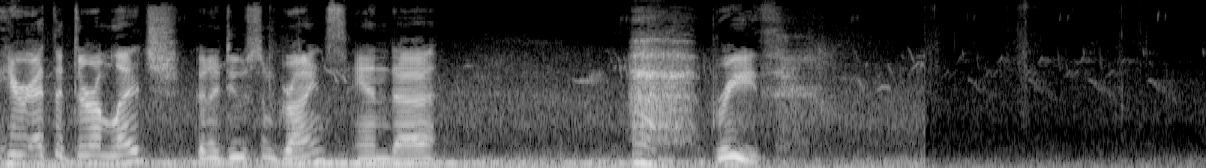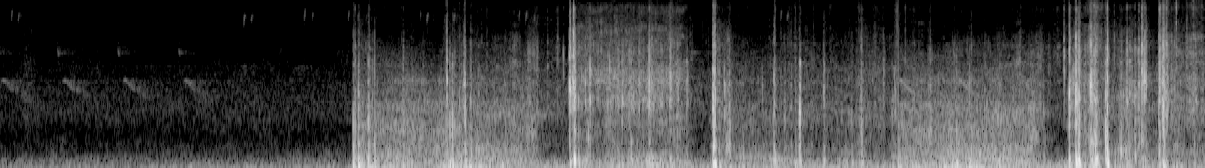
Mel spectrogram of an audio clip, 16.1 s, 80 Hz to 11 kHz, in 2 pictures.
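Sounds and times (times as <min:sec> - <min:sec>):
bird chirping: 0:00.0 - 0:10.5
inline skates rolling on concrete: 0:10.4 - 0:16.0
skates grinding on concrete ledge: 0:10.4 - 0:16.0.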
